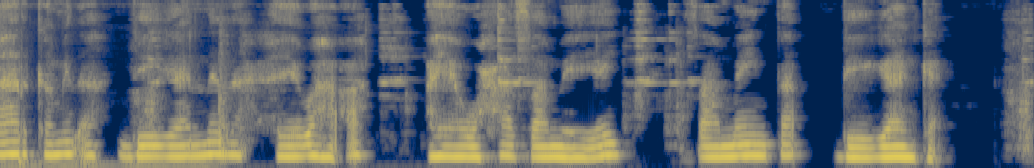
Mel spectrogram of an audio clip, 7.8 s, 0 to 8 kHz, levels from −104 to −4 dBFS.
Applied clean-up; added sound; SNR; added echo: classical method Wiener filter.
